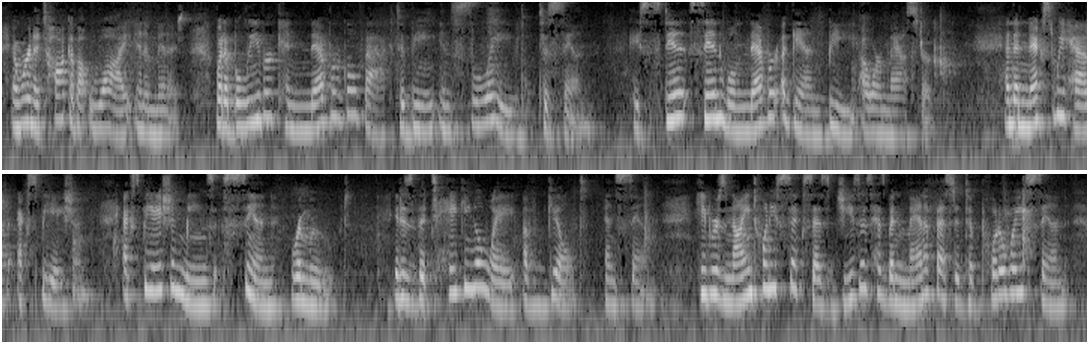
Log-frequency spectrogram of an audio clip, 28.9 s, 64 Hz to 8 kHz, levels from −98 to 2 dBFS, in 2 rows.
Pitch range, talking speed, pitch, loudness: 190-255 Hz, 125 wpm, 210 Hz, -30 LUFS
